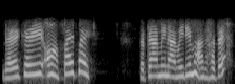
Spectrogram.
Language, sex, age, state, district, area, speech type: Assamese, female, 18-30, Assam, Sonitpur, urban, conversation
